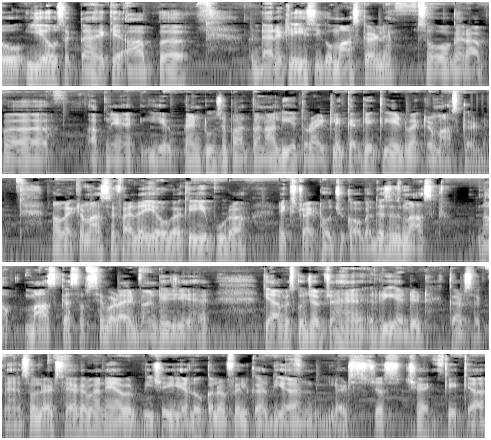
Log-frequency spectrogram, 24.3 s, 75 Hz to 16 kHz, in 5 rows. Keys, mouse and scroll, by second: 6.9 right click, 8.6 click, 15.4 click, 19.1 alt+BackSpace, 20.1 space, 21.1 ctrl+click.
